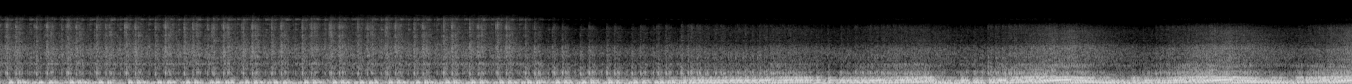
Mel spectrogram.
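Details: 2002 Ducati 748 V-twin, first run after fixing the water-contaminated fuel tank, fuel sender and pump wiring, and fitting new hoses: steady lumpy idle with clean, smooth throttle blips, running healthy.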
